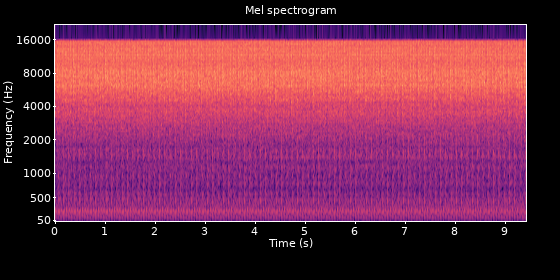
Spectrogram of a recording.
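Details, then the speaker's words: Model Stuart beam steam engine on a high-speed test run after repairs including corrected valve timing: fast, even exhaust chuff of about three beats a second with a light mechanical whir, no knocks or clatter; runs fairly quietly. Normal running. "to indicate how quiet the engine is I spoke to the camera when it was filming how quiet is it well I just speak next to the camera I think you'll hear that it's running fairly"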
